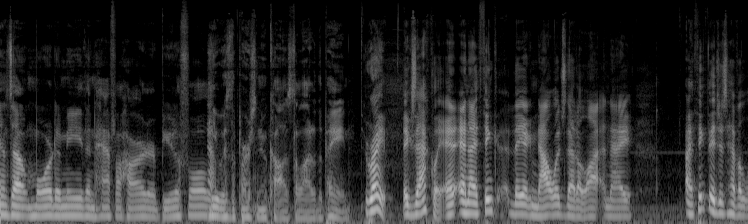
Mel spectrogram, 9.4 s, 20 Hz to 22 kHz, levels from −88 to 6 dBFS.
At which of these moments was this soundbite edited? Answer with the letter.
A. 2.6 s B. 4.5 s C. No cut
A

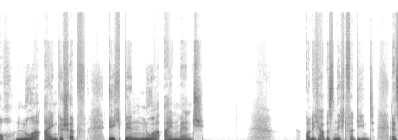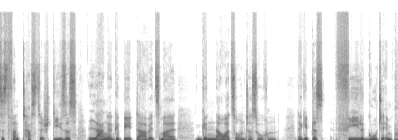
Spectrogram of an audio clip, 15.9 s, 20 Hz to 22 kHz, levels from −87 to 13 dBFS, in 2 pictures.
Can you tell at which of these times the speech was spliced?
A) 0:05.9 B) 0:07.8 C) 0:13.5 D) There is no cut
A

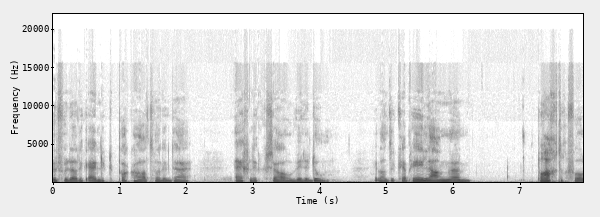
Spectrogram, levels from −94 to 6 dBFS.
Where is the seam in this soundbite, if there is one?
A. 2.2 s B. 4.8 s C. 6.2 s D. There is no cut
D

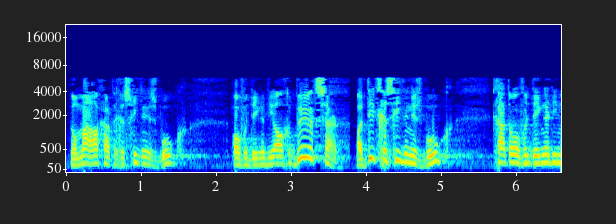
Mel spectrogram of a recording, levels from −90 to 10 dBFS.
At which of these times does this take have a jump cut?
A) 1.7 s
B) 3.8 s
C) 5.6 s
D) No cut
B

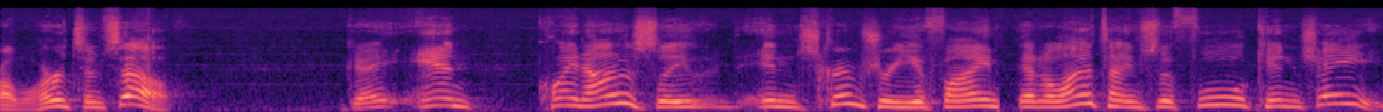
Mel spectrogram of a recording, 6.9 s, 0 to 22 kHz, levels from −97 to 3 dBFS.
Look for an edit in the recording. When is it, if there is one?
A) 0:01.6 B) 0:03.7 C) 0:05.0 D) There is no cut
C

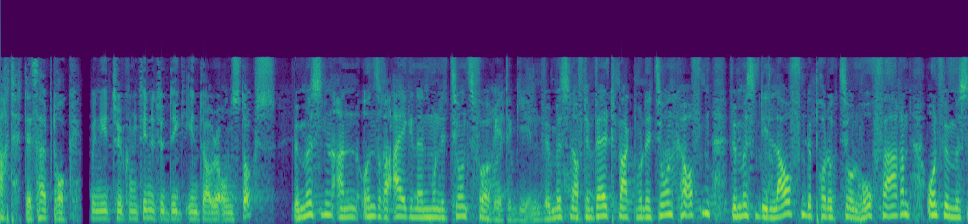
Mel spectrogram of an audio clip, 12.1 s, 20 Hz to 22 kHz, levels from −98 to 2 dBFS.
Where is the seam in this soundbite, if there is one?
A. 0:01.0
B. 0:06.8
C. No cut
C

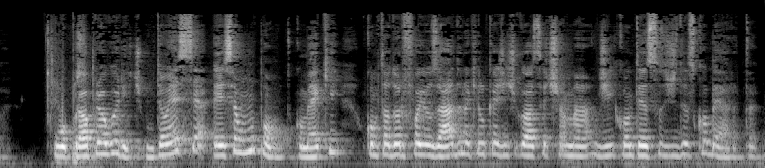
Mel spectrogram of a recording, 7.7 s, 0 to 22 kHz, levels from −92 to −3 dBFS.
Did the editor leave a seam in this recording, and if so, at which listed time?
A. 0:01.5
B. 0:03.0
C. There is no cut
C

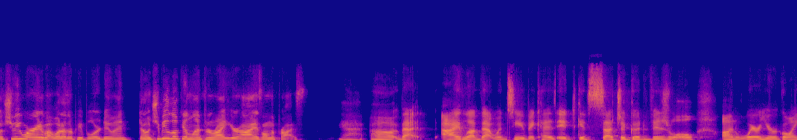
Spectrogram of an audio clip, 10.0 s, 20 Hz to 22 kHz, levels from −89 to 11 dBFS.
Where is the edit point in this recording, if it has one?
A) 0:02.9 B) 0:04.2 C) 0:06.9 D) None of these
C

